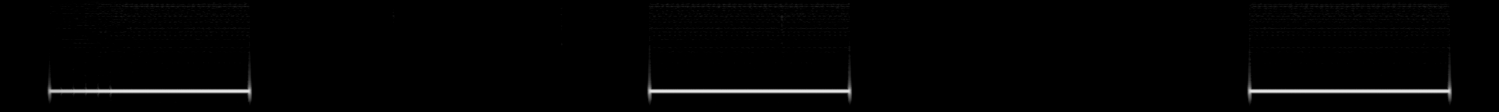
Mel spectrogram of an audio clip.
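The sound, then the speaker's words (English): A phone line ringback tone sounds three times while a customer service call is connected after screening by Smart Call Blocker, each steady two-second burst separated by about four seconds of near silence, clear and fairly loud with no voices. “Please wait a moment while your call is connected.”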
